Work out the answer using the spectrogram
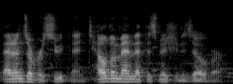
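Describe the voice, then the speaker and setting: A man's voice: on the low side, sing-song, rapid-fire, a bit bright, soft background music. A man voicing a stern, dutiful imperial general with formal, restrained military speech in a game script.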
